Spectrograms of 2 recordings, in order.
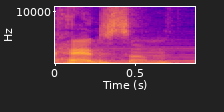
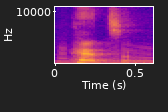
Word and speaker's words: handsome: you say this it's not handsome it's handsome take a moment to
